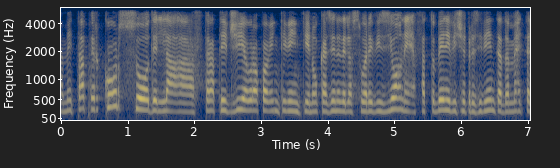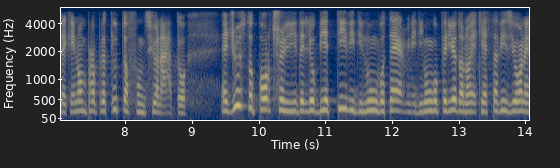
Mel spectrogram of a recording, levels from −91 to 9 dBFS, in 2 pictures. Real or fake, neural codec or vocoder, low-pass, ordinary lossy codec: fake; codec, 16 kHz, 0.8 kbps, ZipCodec; 5.4 kHz; none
